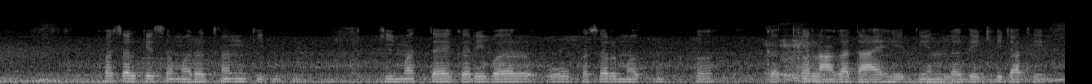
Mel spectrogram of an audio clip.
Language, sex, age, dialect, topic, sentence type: Chhattisgarhi, male, 60-100, Western/Budati/Khatahi, agriculture, statement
